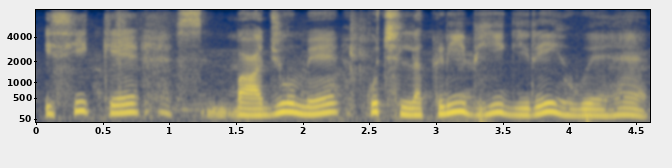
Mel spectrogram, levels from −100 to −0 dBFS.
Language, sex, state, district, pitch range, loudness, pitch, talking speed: Hindi, male, Jharkhand, Ranchi, 130-180 Hz, -16 LUFS, 155 Hz, 130 wpm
